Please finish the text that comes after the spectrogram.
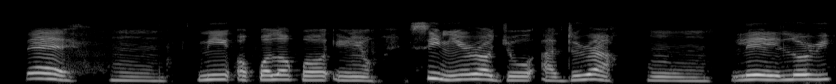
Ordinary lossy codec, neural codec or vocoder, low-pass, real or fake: none; none; 7.2 kHz; real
